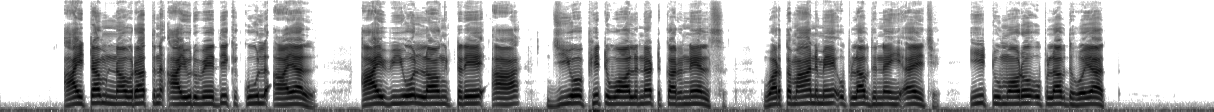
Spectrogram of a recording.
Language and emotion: Maithili, neutral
